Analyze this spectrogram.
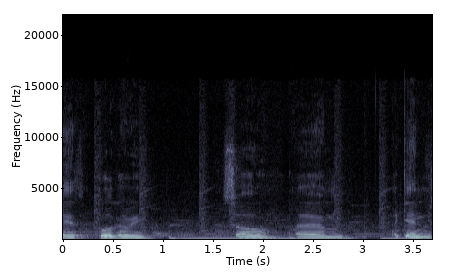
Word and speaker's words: Bulgari: How I pronounce it? So I'll just say the way that you're supposed to say it, Bulgari. So again, you say Bulgari, which is the way you did it.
